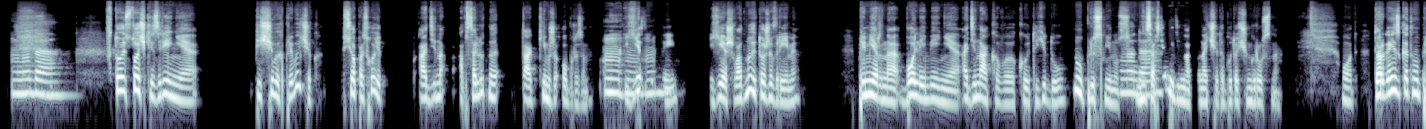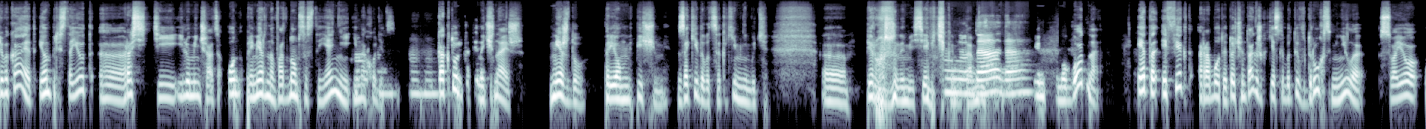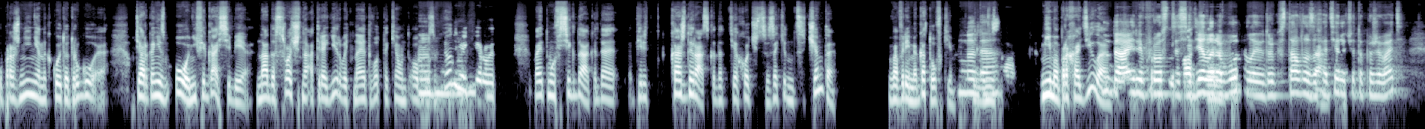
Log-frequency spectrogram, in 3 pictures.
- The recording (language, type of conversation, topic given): Russian, advice, Почему меня тревожит путаница из-за противоречивых советов по питанию?
- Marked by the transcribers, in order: other background noise; laughing while speaking: "пирожными, семечками"; tapping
